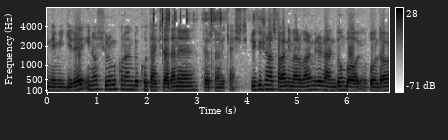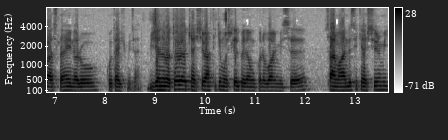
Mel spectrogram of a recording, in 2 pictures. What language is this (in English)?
Persian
